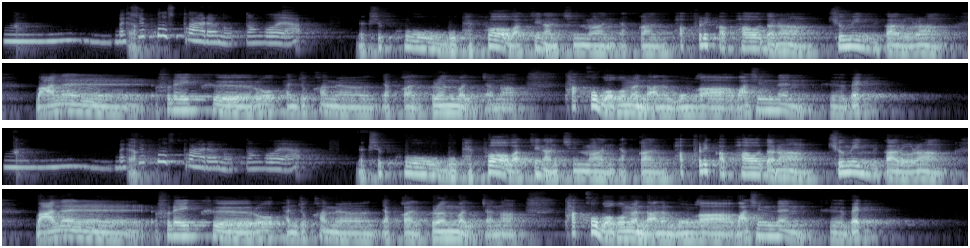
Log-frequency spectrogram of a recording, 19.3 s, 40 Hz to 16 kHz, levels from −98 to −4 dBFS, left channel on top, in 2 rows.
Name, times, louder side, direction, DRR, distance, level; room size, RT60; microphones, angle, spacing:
voice 1, 0.0-3.0 10.3-10.6, left 3 dB, 70° left, 13 dB, 0.8 m, -37 dB
voice 2, 4.0-9.5 10.0-18.3, right 1 dB, 50° right, 9 dB, 1.3 m, -28 dB
18.5 x 15.5 x 4.4 m, 0.98 s
head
